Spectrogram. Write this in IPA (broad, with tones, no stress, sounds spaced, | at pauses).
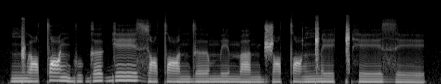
ŋ͡ǁ u˨ tˤ e˦ ŋ ɡ u˨ ɡ əː˦ ɡ eː˦ z ʏ˨ tˤ əː˨ n d əː˨ m e˨ m a˨ n d͡ʒ ə˨ tˤ u˨ ŋ͡ǁ e˨ ǁʰ eː˨ z e˨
